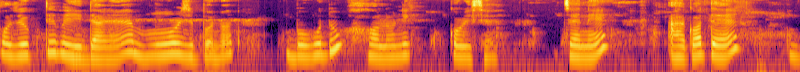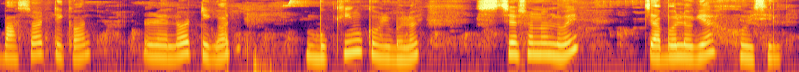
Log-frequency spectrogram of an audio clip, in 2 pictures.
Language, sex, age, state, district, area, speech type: Assamese, female, 30-45, Assam, Lakhimpur, rural, spontaneous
